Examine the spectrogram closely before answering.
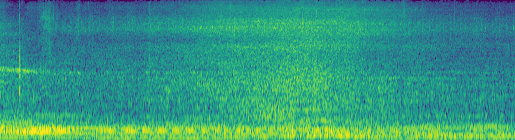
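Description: A large car engine rumbles deeply as it pulls away.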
